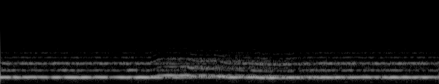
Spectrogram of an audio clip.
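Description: Synth lead played from an Akai MPK Mini keyboard: one long held note that bends up slightly about one and a half seconds in, then settles back to pitch.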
